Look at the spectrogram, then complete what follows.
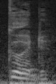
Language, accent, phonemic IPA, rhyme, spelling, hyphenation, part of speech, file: English, General American, /ɡʊd/, -ʊd, good, good, adjective / interjection / adverb / noun / verb, En-us-good.ogg
- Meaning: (adjective) Of a person or an animal: 1. Acting in the interest of what is beneficial, ethical, or moral 2. Competent or talented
